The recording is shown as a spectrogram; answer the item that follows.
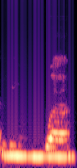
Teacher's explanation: Acentuar a penúltima, aí fica língua. Então, a sílaba tônica não é a que tem o A, é a que tem o LIM. Então, é uma paroxítona.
